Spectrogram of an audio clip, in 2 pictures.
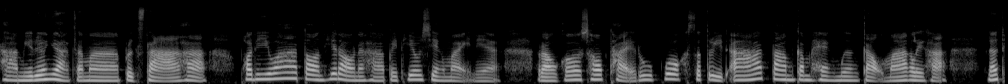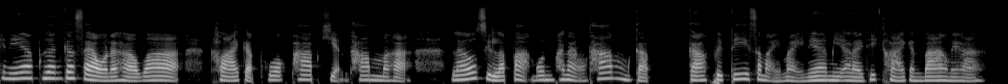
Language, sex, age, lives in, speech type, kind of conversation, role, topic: Thai, female, 30-34, United States, read, expert-assistant, asker, ศิลปะบนผนังถ้ำกับกราฟฟิตี้สมัยใหม่มีอะไรคล้ายกันบ้าง? มีเหตุการณ์จริงที่สะท้อนเรื่องนี้ไหม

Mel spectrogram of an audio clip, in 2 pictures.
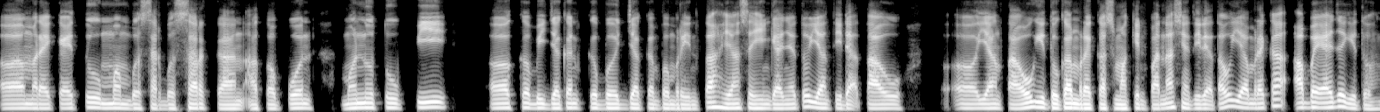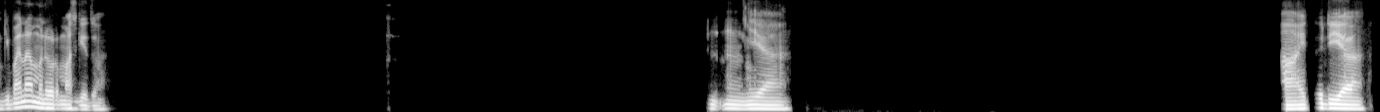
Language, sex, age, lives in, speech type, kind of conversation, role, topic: Indonesian, male, 25-29, Indonesia, conversation, unstructured, none, Apa pendapat kamu tentang kebijakan pemerintah yang kontroversial?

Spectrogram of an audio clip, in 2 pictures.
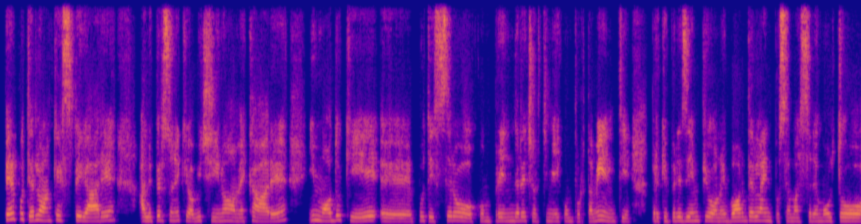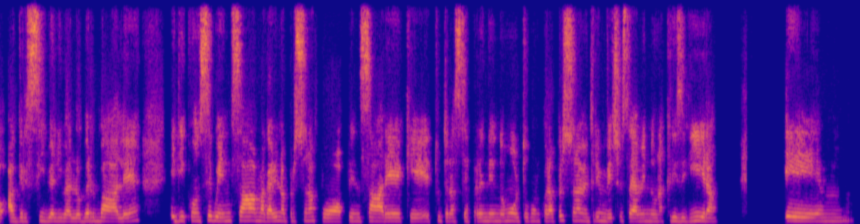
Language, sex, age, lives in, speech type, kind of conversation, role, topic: Italian, female, 20-24, Italy, conversation, unstructured, none, Qual è stato un momento che ti ha cambiato profondamente?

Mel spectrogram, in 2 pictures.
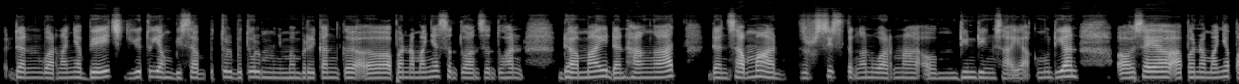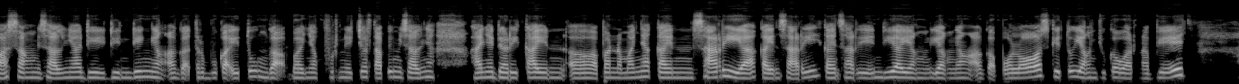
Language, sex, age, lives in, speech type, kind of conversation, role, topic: Indonesian, female, 45-49, United States, conversation, podcast, guest, Gimana kamu mengatur lingkungan agar lebih fokus berkarya?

